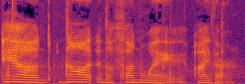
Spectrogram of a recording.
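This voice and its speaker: An actress as a young woman in an intimate audio roleplay, talking to one listener in a sarcastic, exasperated way. Her voice sits at an average pitch for a woman and moves through wry, expressive storytelling. A faint ambient noise runs behind her. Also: very slow. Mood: sarcastic, indignant. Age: young adult. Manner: wry, sarcastic, animated storytelling with sighs and laughs. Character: young woman venting sarcastically after a bad date.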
